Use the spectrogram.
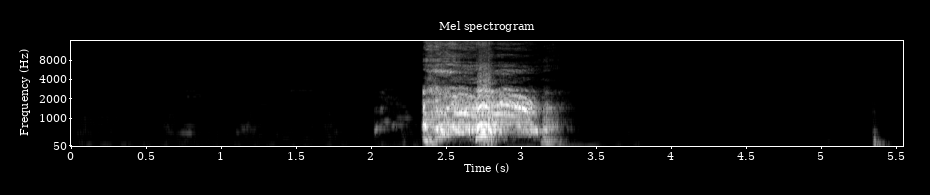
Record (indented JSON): {
  "cough_length": "5.5 s",
  "cough_amplitude": 31968,
  "cough_signal_mean_std_ratio": 0.33,
  "survey_phase": "beta (2021-08-13 to 2022-03-07)",
  "age": "45-64",
  "gender": "Male",
  "wearing_mask": "No",
  "symptom_cough_any": true,
  "symptom_shortness_of_breath": true,
  "symptom_fatigue": true,
  "symptom_change_to_sense_of_smell_or_taste": true,
  "symptom_onset": "6 days",
  "smoker_status": "Never smoked",
  "respiratory_condition_asthma": false,
  "respiratory_condition_other": false,
  "recruitment_source": "Test and Trace",
  "submission_delay": "1 day",
  "covid_test_result": "Positive",
  "covid_test_method": "RT-qPCR",
  "covid_ct_value": 21.4,
  "covid_ct_gene": "ORF1ab gene",
  "covid_ct_mean": 22.1,
  "covid_viral_load": "56000 copies/ml",
  "covid_viral_load_category": "Low viral load (10K-1M copies/ml)"
}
